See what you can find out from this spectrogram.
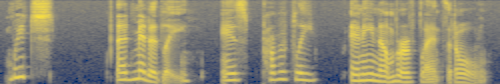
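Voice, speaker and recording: A woman's voice: fairly high pitch, animated, unhurried, darkish tone, dry recording, clean studio sound. A woman acting a doting expectant mother who muses affectionately and wryly, as if taping an audio diary for her baby. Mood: playful, affectionate. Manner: affectionate, musing, wryly self-aware. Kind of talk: intimate audio diary monologue in a drama.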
